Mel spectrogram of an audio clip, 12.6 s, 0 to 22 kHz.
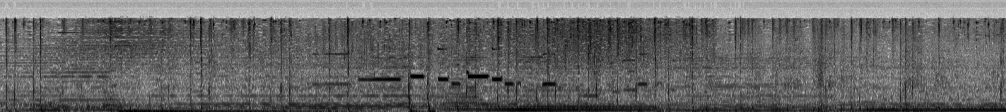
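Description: Roach the horse gallops in The Witcher 3, steady rhythmic hoofbeats drumming close and continuous beneath a layer of tonal game music.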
